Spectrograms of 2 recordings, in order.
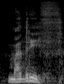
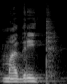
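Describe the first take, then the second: First: The word ends with a th-like Z sound. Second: The word ends with a T sound. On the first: "En vez de D, utilizan la Z" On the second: "en vez de utilizar la D, utilizar la T"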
